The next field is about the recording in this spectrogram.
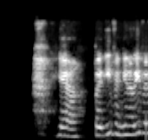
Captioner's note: sighs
